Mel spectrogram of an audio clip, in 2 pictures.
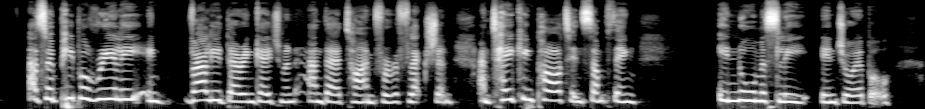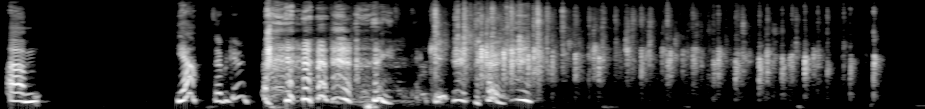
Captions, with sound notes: So people really valued their engagement and their time for reflection and taking part in something enormously enjoyable. Yeah, there we go. (laughing) Thank you. (audience clapping)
